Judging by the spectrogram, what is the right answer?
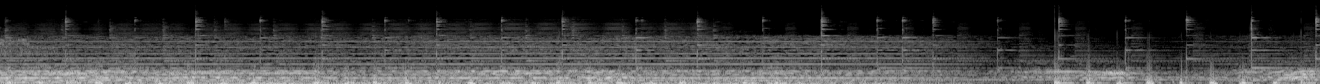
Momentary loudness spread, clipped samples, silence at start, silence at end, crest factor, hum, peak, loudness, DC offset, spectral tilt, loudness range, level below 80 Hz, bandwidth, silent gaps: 9 LU; under 0.1%; 0 s; 0 s; 16 dB; none; -2 dBFS; -20 LUFS; under 0.1%; -6.5 dB/octave; 5 LU; -24 dBFS; 10 kHz; none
